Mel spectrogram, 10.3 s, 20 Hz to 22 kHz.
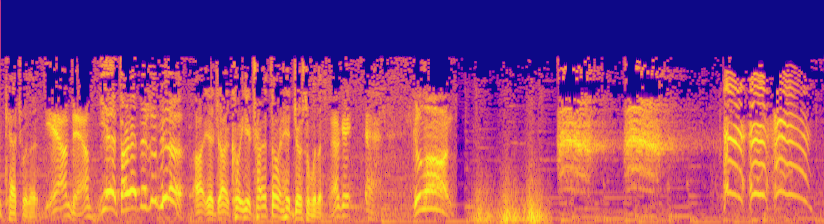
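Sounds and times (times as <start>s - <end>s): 
speech: 0.0s - 5.8s
low thumps: 5.8s - 7.0s
crow cawing: 7.0s - 10.2s.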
